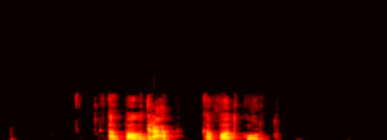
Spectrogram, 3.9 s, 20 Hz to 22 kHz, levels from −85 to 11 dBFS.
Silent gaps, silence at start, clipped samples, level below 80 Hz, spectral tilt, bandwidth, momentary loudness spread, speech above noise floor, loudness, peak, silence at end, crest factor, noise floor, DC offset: 1.86-2.01 s; 1.1 s; under 0.1%; -64 dBFS; -5.5 dB/octave; 7.6 kHz; 12 LU; 70 dB; -20 LUFS; 0 dBFS; 1.25 s; 22 dB; -88 dBFS; under 0.1%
